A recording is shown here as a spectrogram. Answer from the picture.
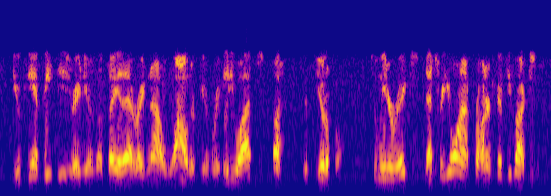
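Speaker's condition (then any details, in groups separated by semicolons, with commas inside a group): No condition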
